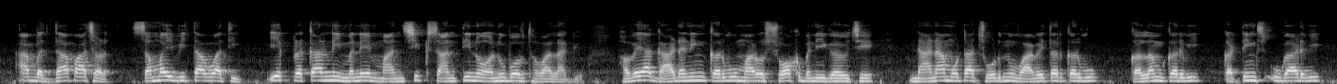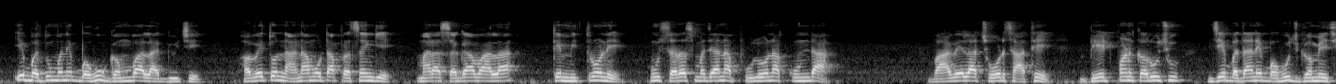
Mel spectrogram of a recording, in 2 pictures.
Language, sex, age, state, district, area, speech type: Gujarati, male, 18-30, Gujarat, Mehsana, rural, spontaneous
